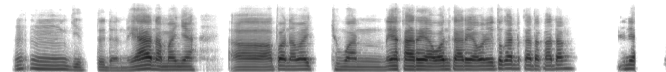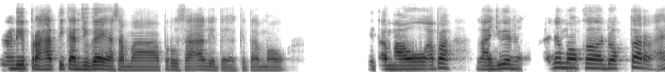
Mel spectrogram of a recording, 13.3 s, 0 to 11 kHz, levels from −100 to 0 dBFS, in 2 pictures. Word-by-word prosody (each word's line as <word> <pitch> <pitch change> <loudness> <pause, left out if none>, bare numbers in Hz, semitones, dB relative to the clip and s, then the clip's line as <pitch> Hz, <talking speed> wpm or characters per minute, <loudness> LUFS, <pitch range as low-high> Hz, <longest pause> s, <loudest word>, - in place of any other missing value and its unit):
Mhm, 175 +1 -9 0.3
gitu. 120 0 -13
Dan, 105 0 -11
ya 150 - +3 0.2
namanya, 135 0 -2 0.4
eee, 125 +1 -3
apa 135 - +1
namanya, 150 +1 0 0.2
cuman 135 -2 -4 0.3
ya 155 - +5
karyawan-karyawan 145 +1 +4
itu 170 - -2
kan 180 - +1
kadang-kadang, 160 +2 -2 0.6
nia 175 0 -1 0.4
yang 175 - -2
diperhatikan 165 0 +3
juga 170 +3 +5
ya - - +2
sama 135 -1 -3 0.3
perusahaan, 140 +1 -5
gitu 115 -3 -10
ya. - - -12
Kita 120 - -11
mau 120 0 -6 0.9
kita 160 - -10
mau 155 0 +6 0.2
apa, 210 +5 +3 0.3
ngajuin, 165 +4 0 0.4
"Ini 220 - -4
mau 210 0 +5
ke - - +4 0.2
dokter," 190 +4 +1
ah, 180 - -9
150 Hz, 155 wpm, -22 LUFS, 135-175 Hz, 0.9 s, mau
